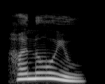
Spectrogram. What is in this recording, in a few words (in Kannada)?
"ಹನೋಯು", Kannada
